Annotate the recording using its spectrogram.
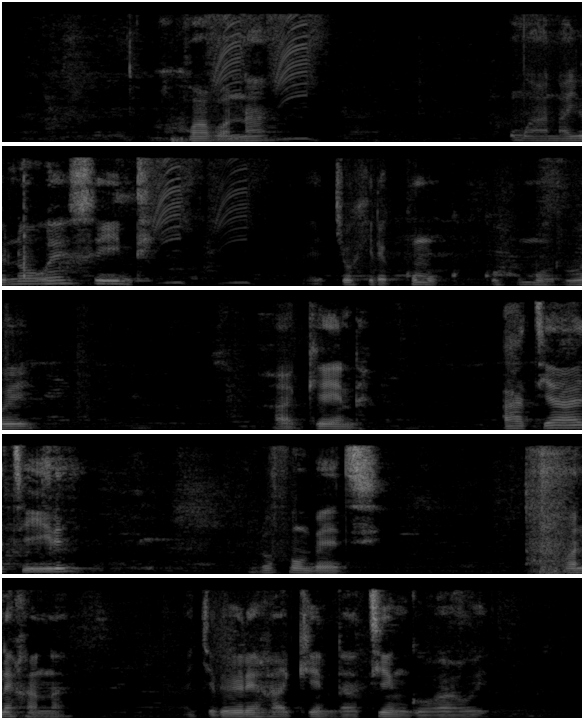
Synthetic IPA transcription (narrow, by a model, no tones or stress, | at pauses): xxwaβo̞̰na | umwaːnajuno̞we̞siːndi̥ | ḛtjuxiɾe̞kukuxumuɾwe | xa̰ke̞ːnda | atjat͡siːɾe̞ | lufuːmbe̞̰t͡si̥ | βo̞ne̞xana | eciɾwiɾexa̰keːndatiːŋɡowawe̞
